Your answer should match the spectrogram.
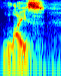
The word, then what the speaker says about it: lyse: Cells expand, or what is pronounced lyse, and that means they break and they go boom.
